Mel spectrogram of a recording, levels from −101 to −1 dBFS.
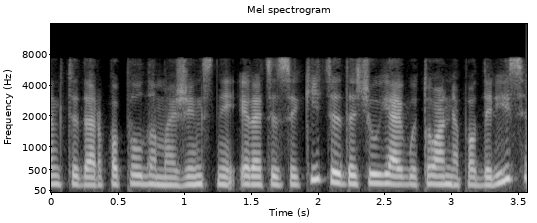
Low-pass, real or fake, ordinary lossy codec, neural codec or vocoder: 7.2 kHz; fake; MP3, 64 kbps; codec, 16 kHz, 0.8 kbps, ZipCodec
